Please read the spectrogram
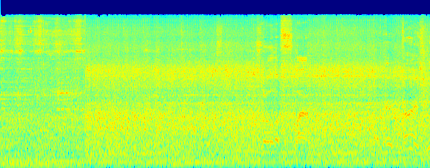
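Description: Steady road noise of a moving vehicle, heard from inside the cabin, growing brighter about a second in.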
